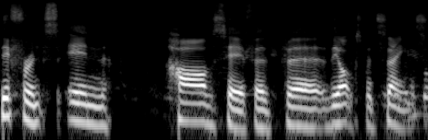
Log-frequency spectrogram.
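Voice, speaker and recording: A man talks at a very slow pace. A crowd can be heard in the background. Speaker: sports commentator. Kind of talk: live commentary. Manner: casual, chatty.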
